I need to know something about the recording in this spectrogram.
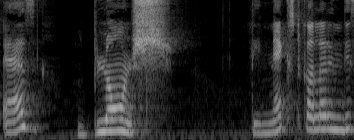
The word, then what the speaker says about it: blanche: c h e okay and it will be pronounced as Blanche the next color in the same category is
